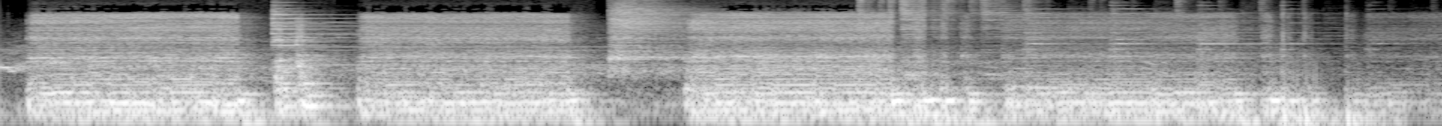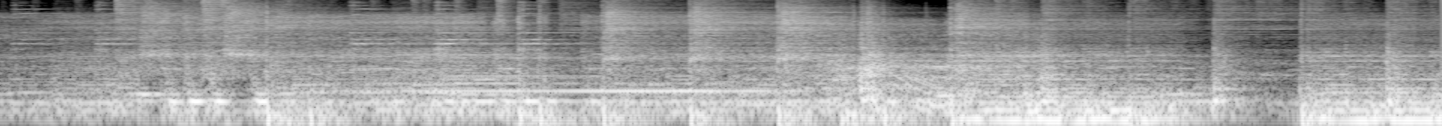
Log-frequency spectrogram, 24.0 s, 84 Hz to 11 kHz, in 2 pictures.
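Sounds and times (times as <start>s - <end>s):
distorted electric guitar riff: 0.0s - 24.0s
drums: 0.0s - 24.0s.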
